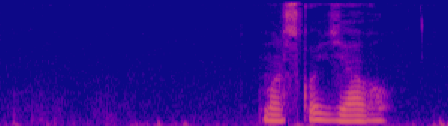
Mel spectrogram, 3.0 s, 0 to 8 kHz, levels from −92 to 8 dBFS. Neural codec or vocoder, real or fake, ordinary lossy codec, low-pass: none; real; MP3, 32 kbps; 7.2 kHz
